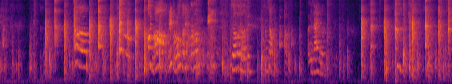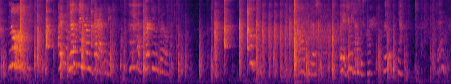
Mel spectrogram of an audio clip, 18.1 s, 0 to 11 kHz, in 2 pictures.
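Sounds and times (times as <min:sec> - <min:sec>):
table tennis ball clicking: 0:00.0 - 0:03.1, 0:05.2 - 0:11.0, 0:12.4 - 0:17.2.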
